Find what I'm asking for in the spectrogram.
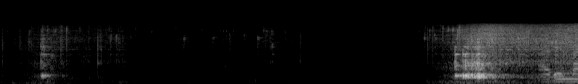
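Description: Chopped garlic hits a tablespoon of oil in a cooking pot, breaking into a loud, steady sizzle after a few quiet seconds of faint handling sounds, close and continuous to the end.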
